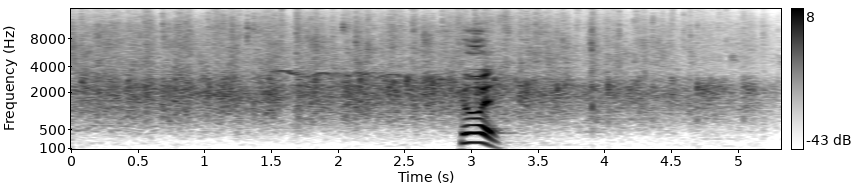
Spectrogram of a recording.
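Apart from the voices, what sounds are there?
audience applause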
